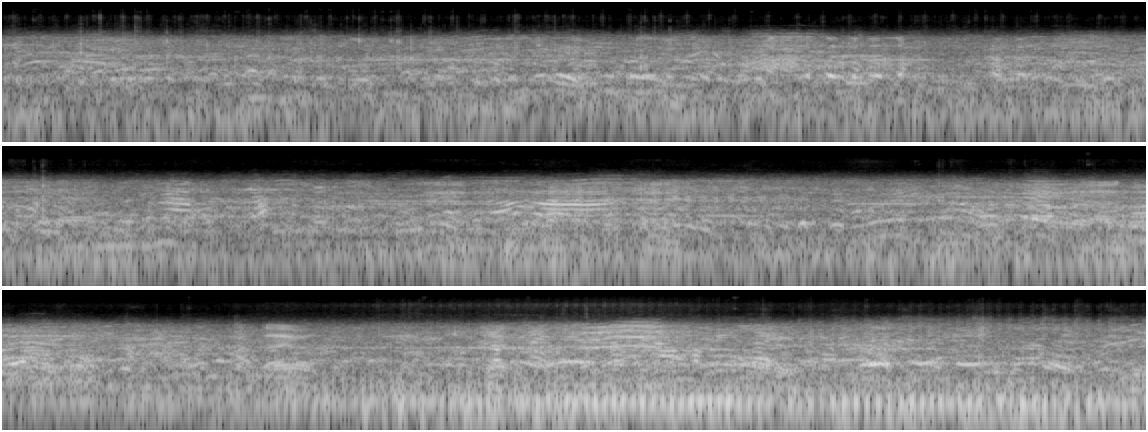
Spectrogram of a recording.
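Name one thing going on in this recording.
A crowd of people chatters and shouts outdoors.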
